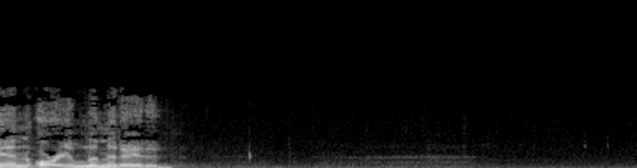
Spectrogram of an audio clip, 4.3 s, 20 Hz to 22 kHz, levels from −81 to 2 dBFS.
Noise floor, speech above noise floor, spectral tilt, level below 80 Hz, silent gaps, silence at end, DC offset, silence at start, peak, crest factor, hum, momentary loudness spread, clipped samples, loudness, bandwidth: -56 dBFS; 39 dB; -6 dB/octave; -46 dBFS; none; 3.1 s; under 0.1%; 0 s; 0 dBFS; 22 dB; none; 13 LU; under 0.1%; -18 LUFS; 10.5 kHz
